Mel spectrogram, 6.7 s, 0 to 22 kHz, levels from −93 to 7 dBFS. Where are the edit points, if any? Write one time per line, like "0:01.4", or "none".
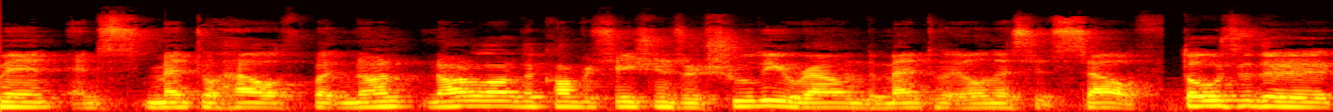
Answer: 0:05.8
